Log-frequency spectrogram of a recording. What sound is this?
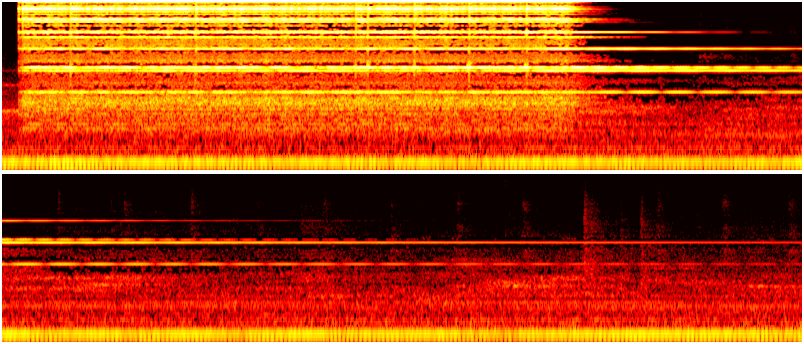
School bell - Campanella scuola
Bell of "Istituto Comprensivo di Atri" School, Italy.
campanella, school, ring, bell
